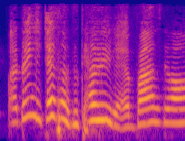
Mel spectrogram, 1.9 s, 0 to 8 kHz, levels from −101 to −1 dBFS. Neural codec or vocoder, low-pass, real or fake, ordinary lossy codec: codec, 16 kHz, 0.5 kbps, X-Codec, HuBERT features, trained on general audio; 7.2 kHz; fake; MP3, 48 kbps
